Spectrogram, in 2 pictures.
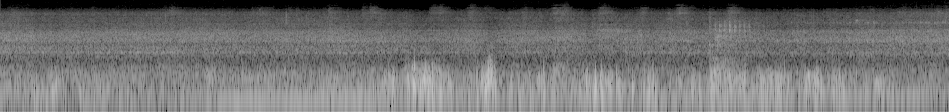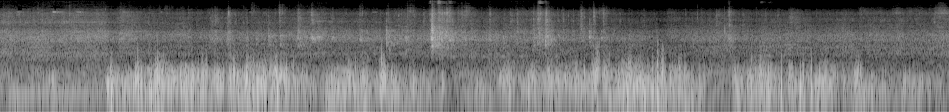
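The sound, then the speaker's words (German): Outdoor ambience on a town hall square: a steady low rumble of passing cars and wind runs throughout and grows noticeably louder about midway. “du hörst vielleicht Autos, ein paar Menschen und den Wind.”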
